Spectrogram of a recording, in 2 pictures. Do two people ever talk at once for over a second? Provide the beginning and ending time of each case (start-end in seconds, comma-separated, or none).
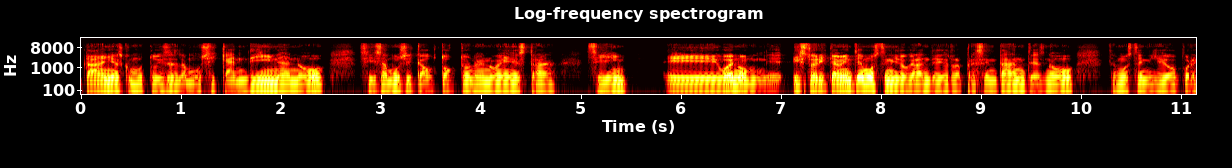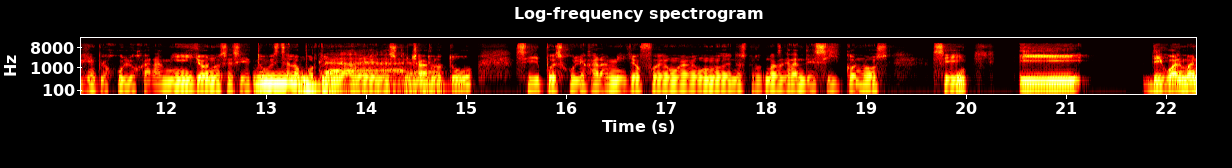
12.9-14.8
